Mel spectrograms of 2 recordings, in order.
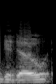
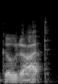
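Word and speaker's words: Godot: one of the devs call it gdau instead of God do I always called it God do originally but everybody else started call it gdo like like that play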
